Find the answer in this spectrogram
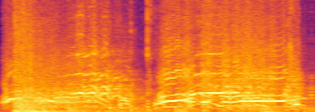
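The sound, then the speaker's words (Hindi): A horse neighs loudly in two long, wavering whinnies, one after the other, each high and shaky in pitch, from a runaway horse. “अरे घोड़ा रोको!”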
